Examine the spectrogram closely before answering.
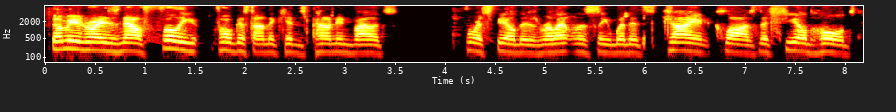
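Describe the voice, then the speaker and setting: Guy reading script action lines, highish voice, dry close sound, trips on words sometimes. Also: fairly even intonation, moderate pace, a bit bright, dry recording, poor audio. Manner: stumbles over words while reading. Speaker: stage directions narrator. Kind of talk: scripted narration of screen action.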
